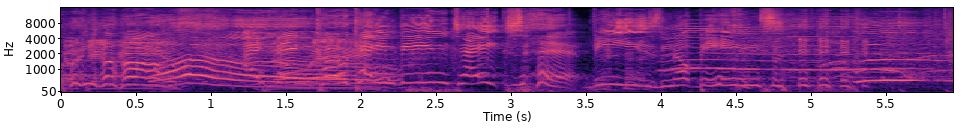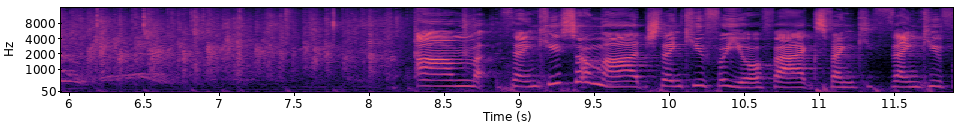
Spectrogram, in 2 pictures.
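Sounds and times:
laughter: 0.0 - 1.5, 4.3 - 5.8
speech: 0.2 - 6.0, 8.3 - 11.8
audience cheering: 3.8 - 8.1
audience whooping: 4.0 - 7.2
audience clapping: 4.8 - 8.8.

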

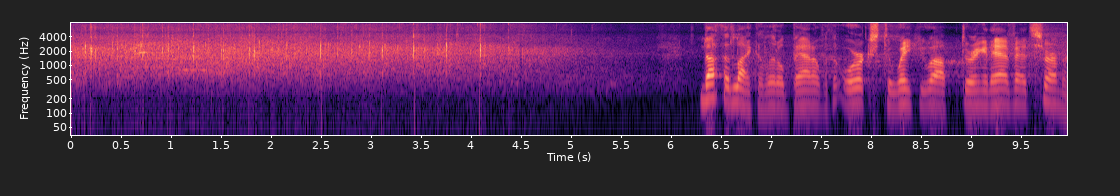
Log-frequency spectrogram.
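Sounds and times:
audience clapping: 0.0 - 5.4
speech: 6.3 - 9.9.

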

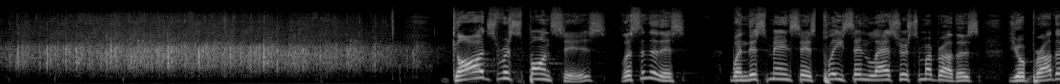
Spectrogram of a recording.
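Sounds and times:
audience applauding: 0.0 - 4.4
speech: 4.5 - 10.5.

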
